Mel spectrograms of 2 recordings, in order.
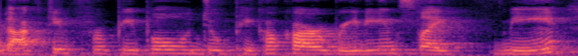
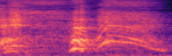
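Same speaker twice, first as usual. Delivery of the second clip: a sudden high laugh; high burst of laughter; 4 dB louder than usual. Real, not acted. Reader laughing at her own boast, high laugh.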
